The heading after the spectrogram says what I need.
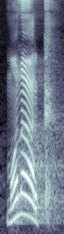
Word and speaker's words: monarch: Monarch, k, monarch. Here also the letters are ending in CH, but the pronunciation is k sound.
